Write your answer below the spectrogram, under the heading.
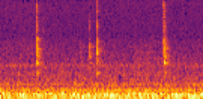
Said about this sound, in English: I have a grandmother clock that I received a while ago, and it's a nice clock, and I'm going to get as close as I can. I don't know if you can actually hear the pendulum or not. And in just a moment, it will go off.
